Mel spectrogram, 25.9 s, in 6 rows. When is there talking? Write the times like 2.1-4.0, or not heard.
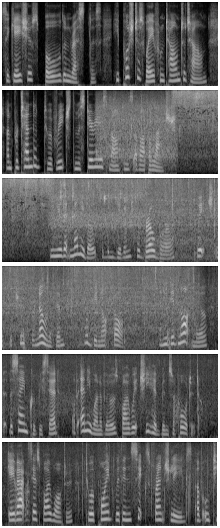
0.0-7.8, 9.6-25.8.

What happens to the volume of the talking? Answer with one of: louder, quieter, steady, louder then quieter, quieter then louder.
steady.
